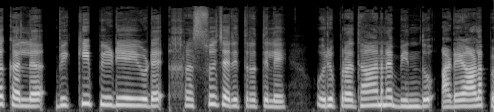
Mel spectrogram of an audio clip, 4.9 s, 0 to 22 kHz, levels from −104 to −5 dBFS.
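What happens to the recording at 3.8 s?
Just after "ഹ്രസ്വ ചരിത്രത്തിലെ ഒരു പ്രധാന", from 3.82 to 3.87 s, there are overlapping chunks. The next 2-second chunk begins before the previous one finished, so a 50 ms slice plays twice and produces a brief click or stutter at the join. On a waveform the same short shape appears twice in a row, with a jump in level where they meet. A spectrogram shows a thin vertical line at the seam.

That moment, like the rest of the clip, also sounds swirly, smeared and hollow, with softened attacks and nothing above 17 kHz. This is likely generation loss from AAC-LC at 96 kbit/s applied a few times over. A spectrogram shows a hard ceiling at 17 kHz.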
